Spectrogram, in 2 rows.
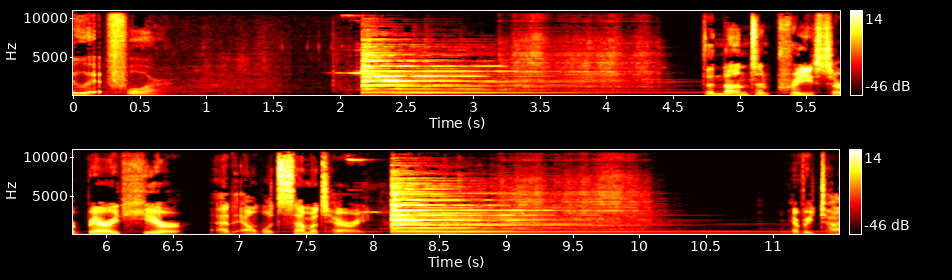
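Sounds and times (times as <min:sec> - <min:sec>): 
speech: 0:00.0 - 0:00.8, 0:04.7 - 0:08.1, 0:11.1 - 0:11.4
cemetery bell ringing: 0:02.0 - 0:04.9, 0:07.6 - 0:11.4.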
